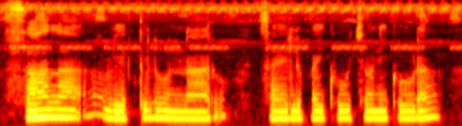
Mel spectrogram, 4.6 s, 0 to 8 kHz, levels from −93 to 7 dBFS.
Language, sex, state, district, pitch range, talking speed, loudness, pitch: Telugu, male, Andhra Pradesh, Manyam, 125-140 Hz, 90 wpm, -16 LUFS, 130 Hz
